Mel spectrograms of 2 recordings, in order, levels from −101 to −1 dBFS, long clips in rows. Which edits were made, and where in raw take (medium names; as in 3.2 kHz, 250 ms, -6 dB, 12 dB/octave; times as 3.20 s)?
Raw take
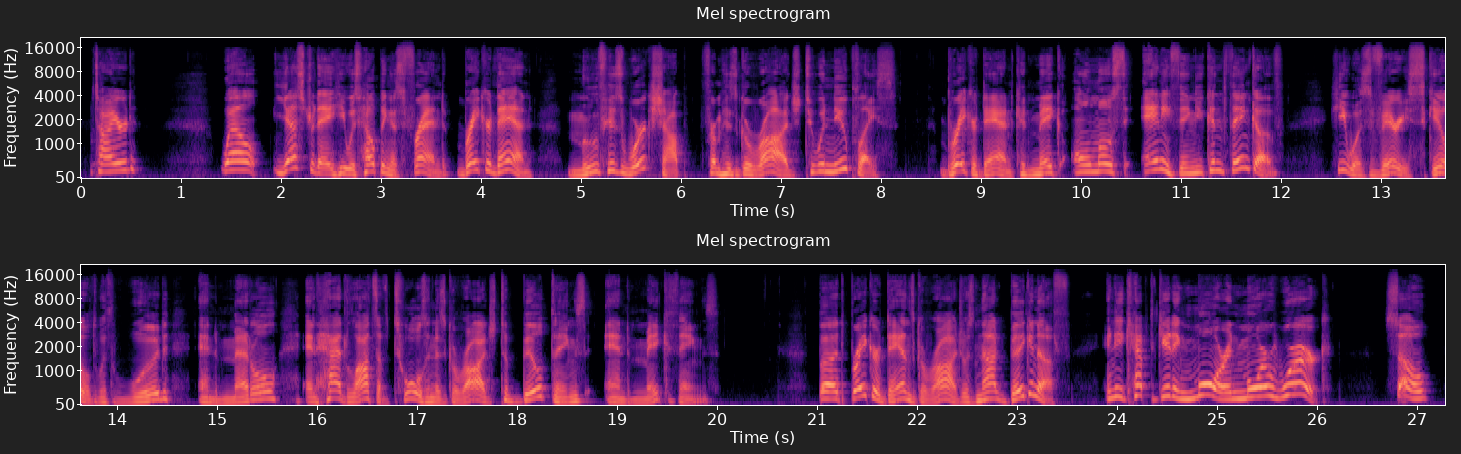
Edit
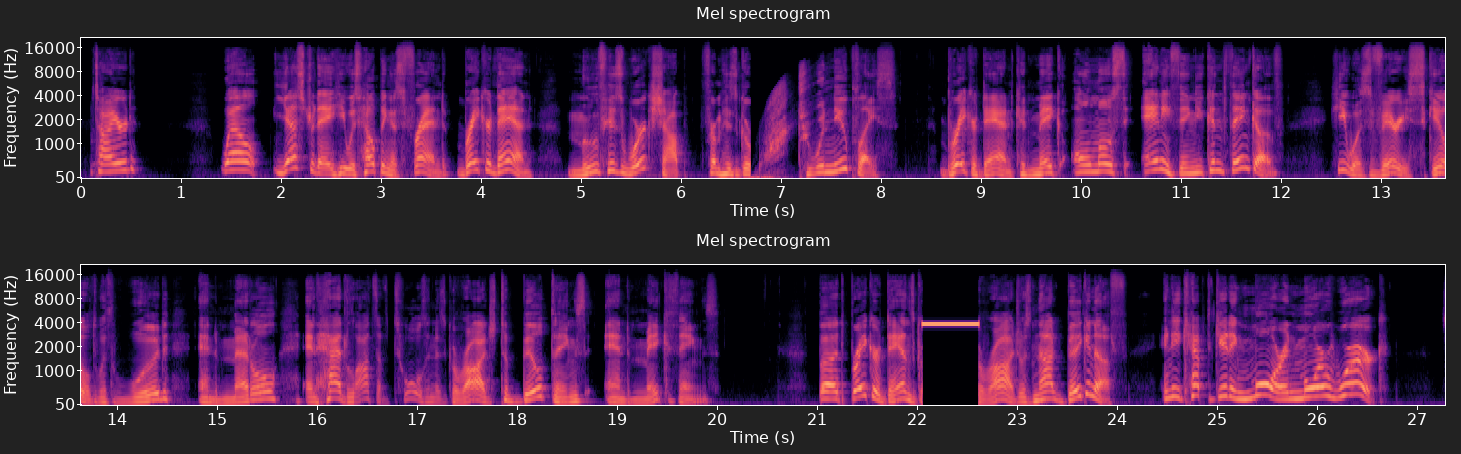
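0.46–1.52 s: dip -23.5 dB, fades 0.47 s
6.69 s: tape start 0.83 s
16.37–17.36 s: gain -10 dB
22.05 s: add tone 3.86 kHz -14 dBFS 0.57 s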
